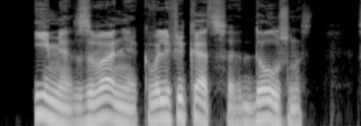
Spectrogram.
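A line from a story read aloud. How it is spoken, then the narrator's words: Flat toneless. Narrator (Russian): сказал капитан бесцветным голосом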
